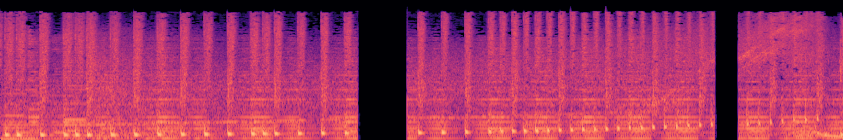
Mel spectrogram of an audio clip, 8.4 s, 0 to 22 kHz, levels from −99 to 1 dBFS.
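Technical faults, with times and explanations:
3.57–4.07 s and 7.14–7.38 s, Bluetooth stall: the wireless link likely suffered interference that held up audio packets, so the headphones' small playback buffer emptied before the retransmitted data arrived. With nothing left to play, the output drops to silence for about 0.50 s and then about 0.24 s, and the sound picks up again once the delayed packets get through and the buffer refills.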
